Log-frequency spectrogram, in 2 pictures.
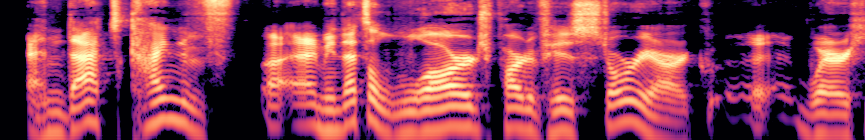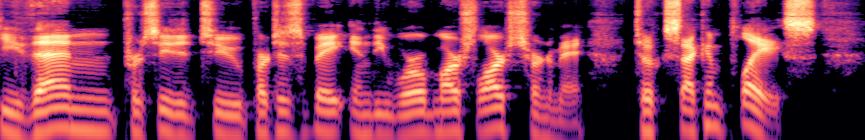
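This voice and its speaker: A man's normal speaking voice at a medium pitch and moderate pace, lively in intonation, with a dry, close sound with no echo in a very clean recording with a silent background. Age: 30s. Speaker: podcast co-host. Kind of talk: casual chat. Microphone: new audio equipment.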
